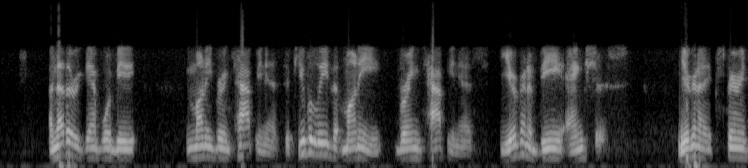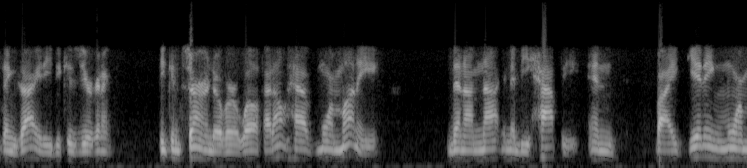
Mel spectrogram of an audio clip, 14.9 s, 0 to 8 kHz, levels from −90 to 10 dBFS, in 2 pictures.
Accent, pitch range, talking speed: American, 105-135 Hz, 195 wpm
